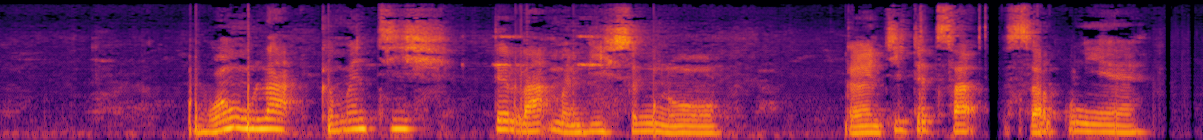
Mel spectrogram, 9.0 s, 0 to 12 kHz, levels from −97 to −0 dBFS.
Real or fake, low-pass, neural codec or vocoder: fake; 10.8 kHz; vocoder, 48 kHz, 128 mel bands, Vocos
